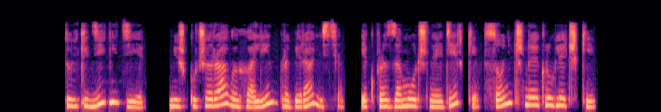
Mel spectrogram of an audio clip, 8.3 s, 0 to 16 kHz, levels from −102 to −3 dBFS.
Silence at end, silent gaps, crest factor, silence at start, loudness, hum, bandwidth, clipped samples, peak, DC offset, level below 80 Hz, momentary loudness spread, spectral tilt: 0.85 s; 1.83-2.11 s, 4.31-4.50 s, 5.80-5.84 s; 16 dB; 0.8 s; -18 LUFS; none; 7.6 kHz; under 0.1%; -2 dBFS; under 0.1%; -58 dBFS; 7 LU; -4.5 dB/octave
